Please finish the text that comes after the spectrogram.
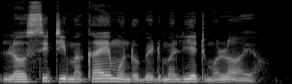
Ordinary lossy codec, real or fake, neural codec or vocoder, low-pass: none; fake; vocoder, 44.1 kHz, 128 mel bands every 256 samples, BigVGAN v2; none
